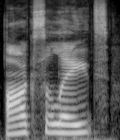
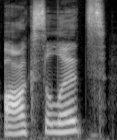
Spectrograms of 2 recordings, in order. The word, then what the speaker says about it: oxalates: Red meat, foods rich in oxalates or oxalates. You can pronounce it either way.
